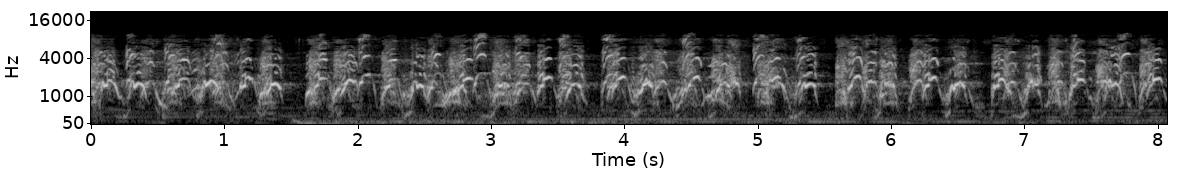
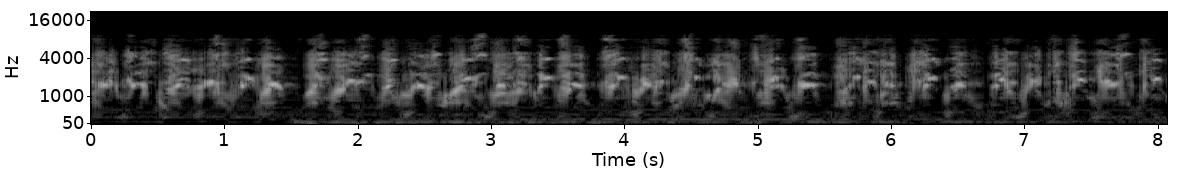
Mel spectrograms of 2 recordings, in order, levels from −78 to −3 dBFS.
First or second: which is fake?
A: second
